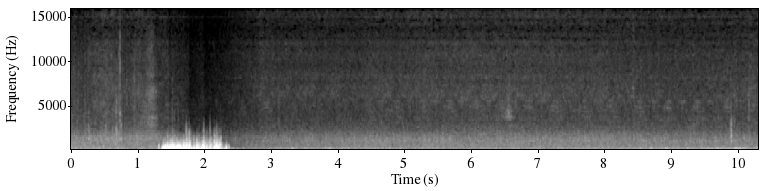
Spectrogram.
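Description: Skateboard wheels roll steadily over rough asphalt.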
